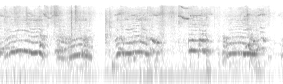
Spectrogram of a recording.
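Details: Line-bred German Shepherd puppies, six weeks old, on a slippery floor for the first time, whining in repeated arched high cries, several puppies overlapping, bursts separated by short gaps.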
